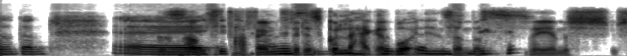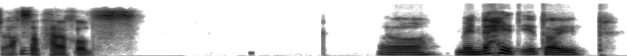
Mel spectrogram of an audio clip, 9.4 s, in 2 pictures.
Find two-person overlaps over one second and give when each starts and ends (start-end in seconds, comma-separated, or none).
1.1-3.8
